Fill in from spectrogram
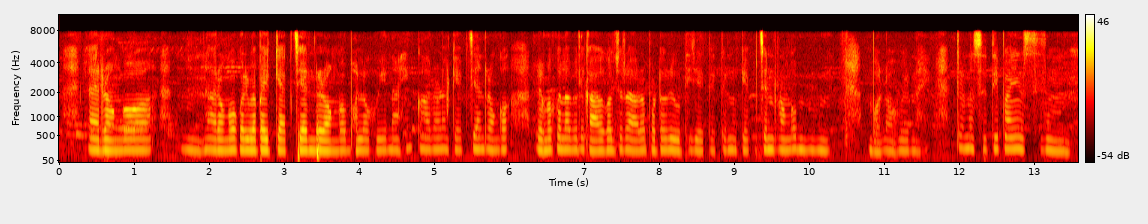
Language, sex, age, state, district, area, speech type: Odia, female, 18-30, Odisha, Balangir, urban, spontaneous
